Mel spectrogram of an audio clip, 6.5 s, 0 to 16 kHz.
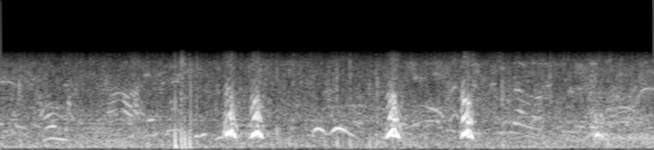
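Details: Boston Terrier at a dog run on 5/22/2011, giving a handful of short, sharp barks spaced about a second apart amid people talking and general outdoor chatter.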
